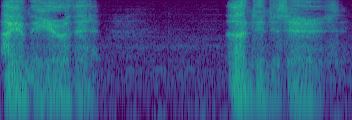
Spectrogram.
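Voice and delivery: very low whispered Batman parody. Acted. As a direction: drop way down into a hushed superhero rasp.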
